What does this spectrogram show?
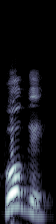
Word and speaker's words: Vogue: Vogue se pronuncia Vogue en francés, que quiere decir moda, pero aquí la gente decidió que era Vogue y así se le conoce.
